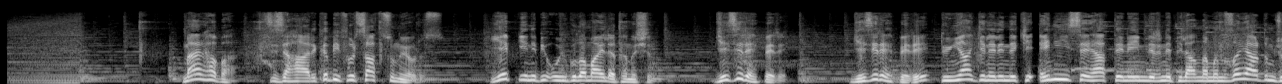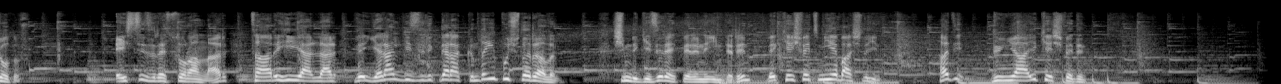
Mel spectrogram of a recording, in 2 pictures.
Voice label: gezi rehberi

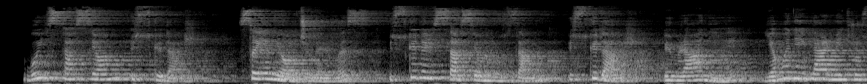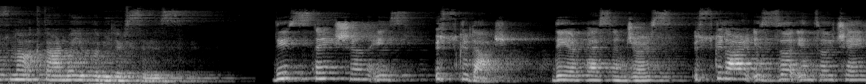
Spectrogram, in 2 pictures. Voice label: marmaray anons, Türkçe, Kadın Genç Yetişkin

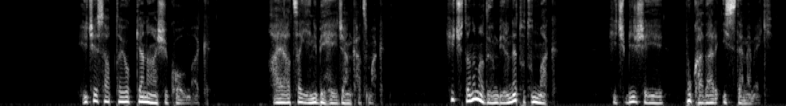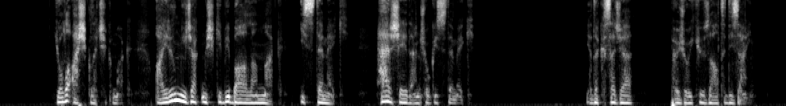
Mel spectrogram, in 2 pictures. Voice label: seslendirme reklam

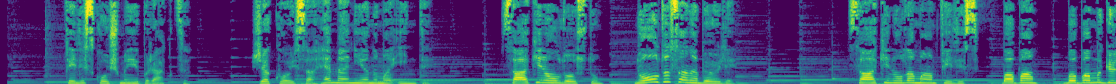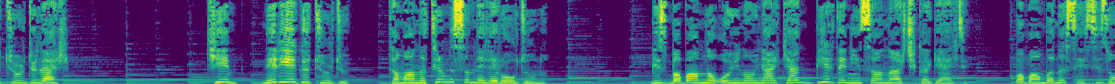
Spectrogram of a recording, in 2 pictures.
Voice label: cocuk kitabi ornek; pongo

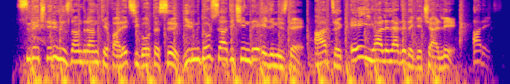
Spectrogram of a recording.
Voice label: reklam filmi; arex sigortanin ilk reklam filmi kefalet sigortasi

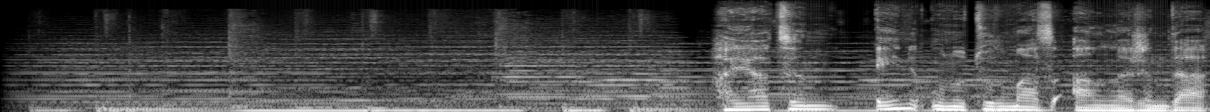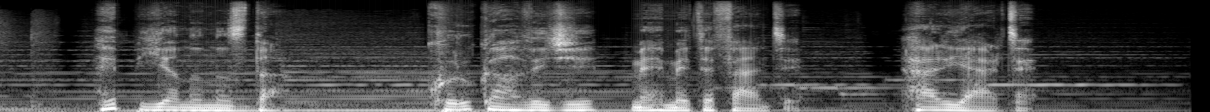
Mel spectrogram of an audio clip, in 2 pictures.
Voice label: kuru kahveci sadece ses, Türkçe, Erkek

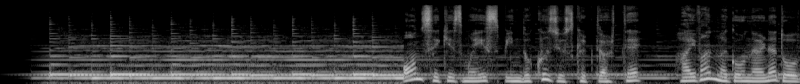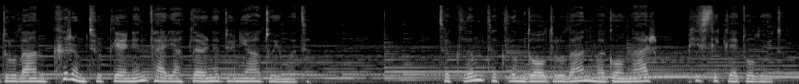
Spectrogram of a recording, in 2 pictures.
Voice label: belgesel; kirim

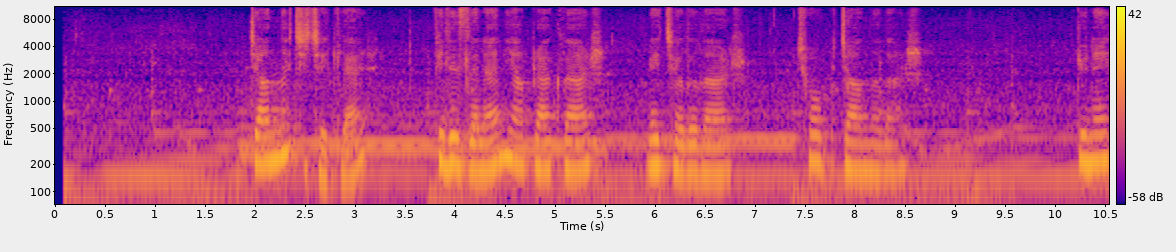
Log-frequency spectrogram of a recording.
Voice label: meditasyon

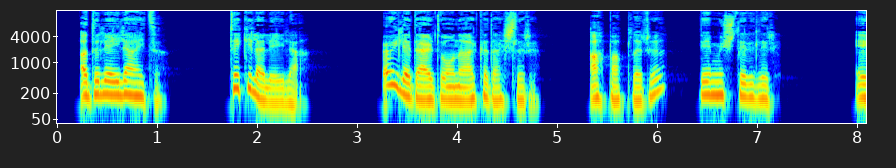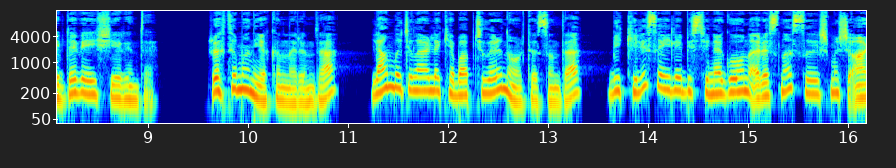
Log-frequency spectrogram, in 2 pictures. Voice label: kitap, Türkçe, Kadın Genç

